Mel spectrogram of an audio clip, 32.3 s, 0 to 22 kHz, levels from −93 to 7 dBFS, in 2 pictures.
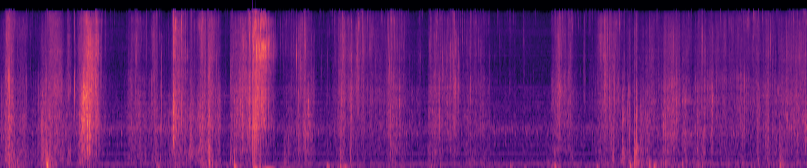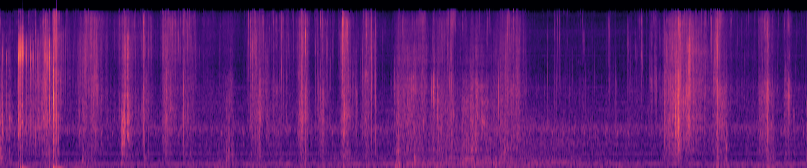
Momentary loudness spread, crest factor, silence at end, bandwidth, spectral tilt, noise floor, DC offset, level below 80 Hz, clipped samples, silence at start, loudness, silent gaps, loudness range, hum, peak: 24 LU; 30 dB; 0 s; 17 kHz; 0 dB/octave; -51 dBFS; under 0.1%; -54 dBFS; under 0.1%; 0 s; -27 LUFS; none; 15 LU; none; 0 dBFS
